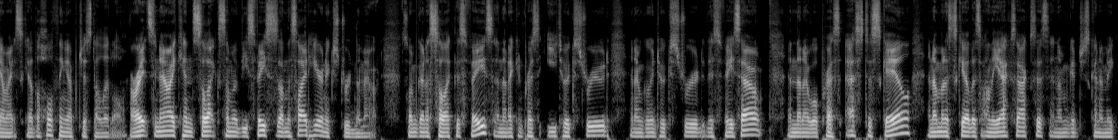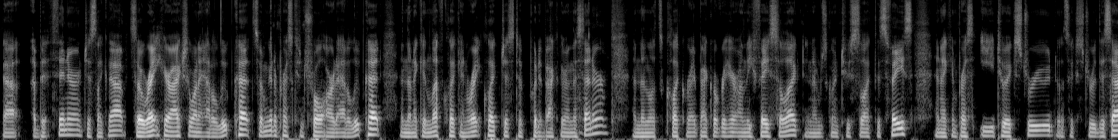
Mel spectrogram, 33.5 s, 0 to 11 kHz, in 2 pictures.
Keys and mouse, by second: 1.2 click, 1.7 middle click, 6.0 click, 6.3 middle click, 6.8 middle click, 7.1 middle click, 8.4 e, 10.8 click, 11.0 middle click, 11.8 middle click, 12.7 s, 13.1 x, 17.8 click, 18.3 shift+middle click, 18.6-20.7 middle drag, 21.2 ctrl+r, 23.6 click, 25.4 click, 27.6 drag, 29.1 click, 30.0 middle click, 32.1 e, 32.8 click.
